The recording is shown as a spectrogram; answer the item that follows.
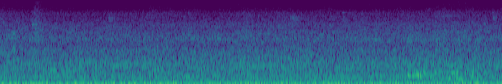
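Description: Steady low rumble of background noise in an open ground-floor lift lobby, with faint distant voices near the end.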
